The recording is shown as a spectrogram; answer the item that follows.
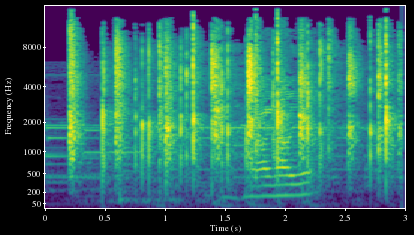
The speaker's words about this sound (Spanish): Antes, en este vestuario, se escuchaban muchos aplausos. Ahora... se siguen escuchando aplausos.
